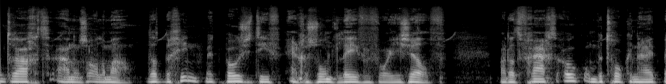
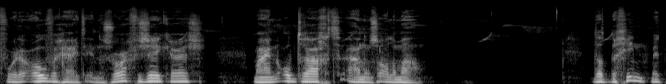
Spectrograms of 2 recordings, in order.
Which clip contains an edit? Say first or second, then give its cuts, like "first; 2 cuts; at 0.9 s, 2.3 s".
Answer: first; 1 cut; at 1.4 s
